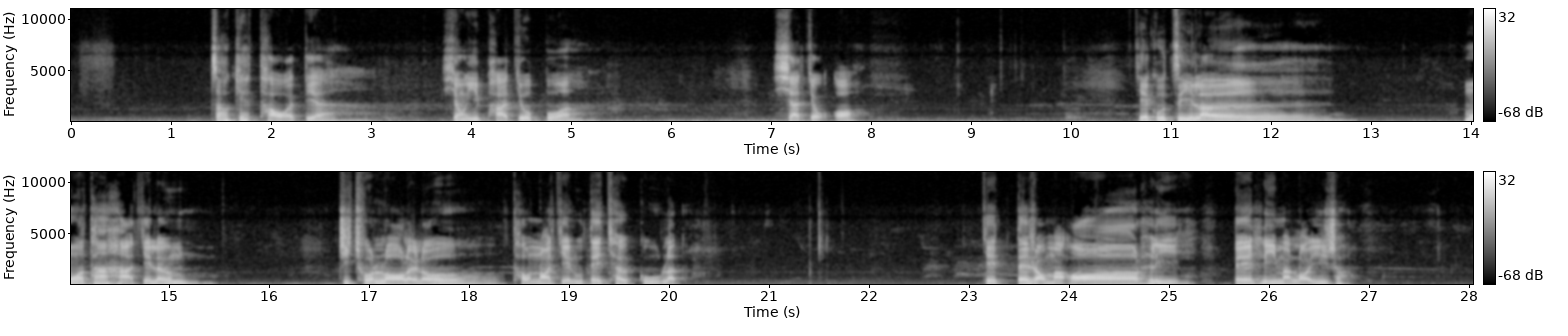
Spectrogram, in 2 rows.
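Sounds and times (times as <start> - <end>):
faint low hum: 0.0 - 28.0
man speaking: 1.4 - 5.4, 7.0 - 8.0, 10.7 - 12.9, 14.0 - 15.5, 16.7 - 20.2, 23.2 - 26.9.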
